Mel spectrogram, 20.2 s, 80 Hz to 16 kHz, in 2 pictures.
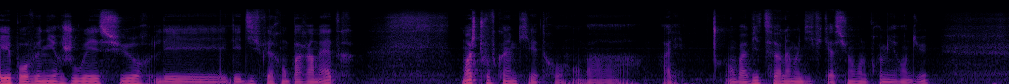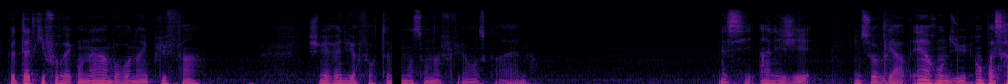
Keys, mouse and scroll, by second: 5.7 Escape, 6.7 click, 9.6 shift+click, 11.1-11.5 scroll up 3, 12.3 shift+click, 16.7 ctrl+s.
